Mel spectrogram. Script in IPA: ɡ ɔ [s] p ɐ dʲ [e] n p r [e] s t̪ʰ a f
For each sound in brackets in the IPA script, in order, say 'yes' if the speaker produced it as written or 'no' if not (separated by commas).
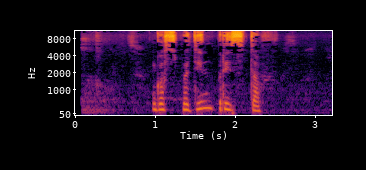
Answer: yes, no, no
